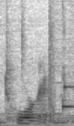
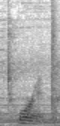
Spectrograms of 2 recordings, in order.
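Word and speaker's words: Torrin: option here is the name tauren t-o-r-r-i-n tauren i love the sound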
